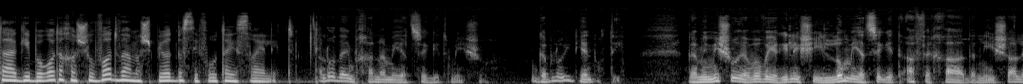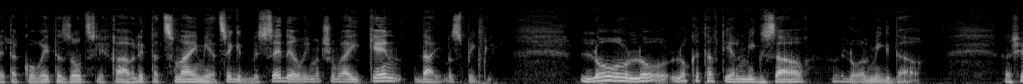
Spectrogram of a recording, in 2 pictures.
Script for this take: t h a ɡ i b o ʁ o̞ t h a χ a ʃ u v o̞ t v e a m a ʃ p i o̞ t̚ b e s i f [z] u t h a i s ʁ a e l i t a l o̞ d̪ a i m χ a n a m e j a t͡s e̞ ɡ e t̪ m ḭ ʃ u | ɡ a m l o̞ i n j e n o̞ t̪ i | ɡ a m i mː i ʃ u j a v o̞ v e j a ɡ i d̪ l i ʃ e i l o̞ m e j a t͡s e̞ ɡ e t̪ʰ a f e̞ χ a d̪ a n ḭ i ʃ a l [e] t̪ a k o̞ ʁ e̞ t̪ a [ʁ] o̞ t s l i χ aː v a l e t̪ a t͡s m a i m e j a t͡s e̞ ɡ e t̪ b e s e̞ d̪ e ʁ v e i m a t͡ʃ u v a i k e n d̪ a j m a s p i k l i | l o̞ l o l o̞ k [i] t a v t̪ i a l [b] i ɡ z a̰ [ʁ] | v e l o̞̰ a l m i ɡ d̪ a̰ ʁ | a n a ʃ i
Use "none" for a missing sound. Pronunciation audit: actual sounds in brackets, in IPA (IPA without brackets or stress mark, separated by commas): ʁ, e, z, a, m, ʁ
